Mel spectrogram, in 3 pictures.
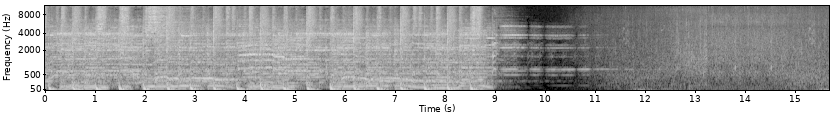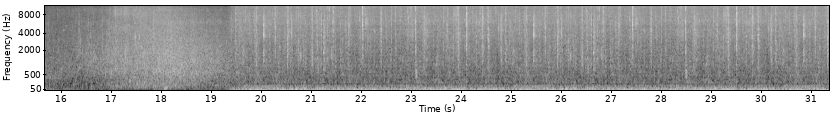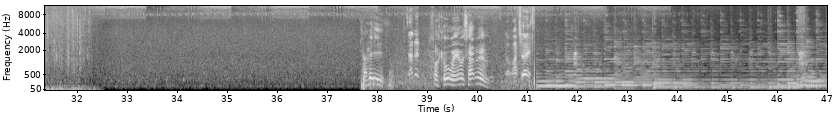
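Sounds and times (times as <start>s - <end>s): surf washing on shore: 0.0s - 8.8s, 10.6s - 41.2s
bonfire crackling: 19.1s - 32.7s, 35.9s - 44.8s.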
